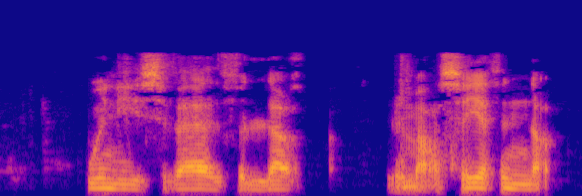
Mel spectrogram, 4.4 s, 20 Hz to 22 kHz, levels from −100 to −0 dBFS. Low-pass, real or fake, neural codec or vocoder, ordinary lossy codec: 7.2 kHz; real; none; MP3, 48 kbps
